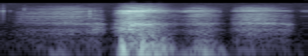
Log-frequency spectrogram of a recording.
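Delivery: short breathy burst of laughter. Real, not acted. Storyteller distracted by a game, short laugh. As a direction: laugh at yourself mid-apology.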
